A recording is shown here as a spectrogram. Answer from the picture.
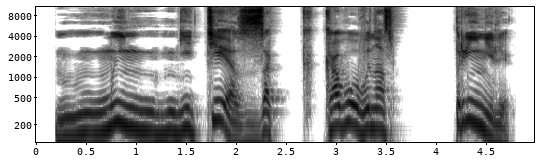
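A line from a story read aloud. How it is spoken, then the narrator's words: Stammering. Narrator (Russian): выговорил, заикаясь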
